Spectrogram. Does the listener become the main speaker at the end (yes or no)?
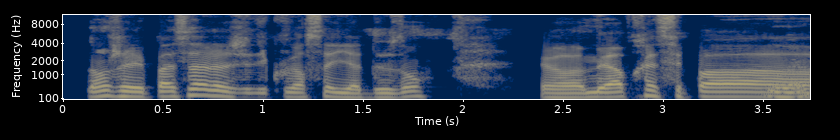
no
